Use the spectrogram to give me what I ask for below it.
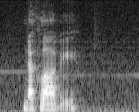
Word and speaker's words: Nuckelavee: Knucklavi. Oh, yeah. I'm saying knuckle. Like knuckle. Yeah. You don't pronounce the second e.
